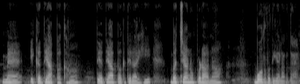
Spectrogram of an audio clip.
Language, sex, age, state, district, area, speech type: Punjabi, female, 30-45, Punjab, Rupnagar, urban, spontaneous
